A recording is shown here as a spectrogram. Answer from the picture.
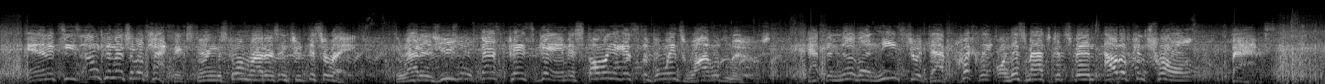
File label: Transmission Echoes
